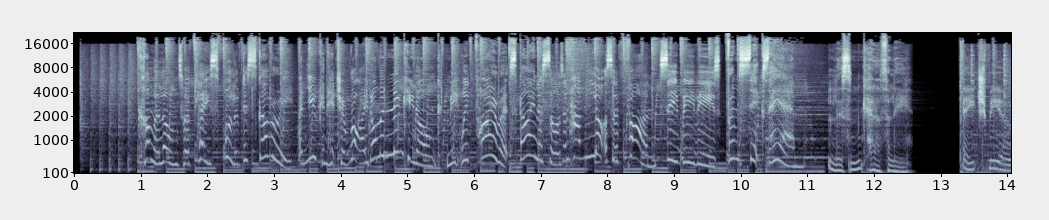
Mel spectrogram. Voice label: TV RADIO PROMO

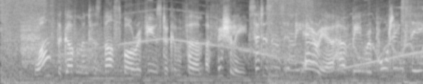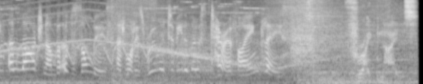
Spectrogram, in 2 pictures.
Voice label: UK; THORPE PARK

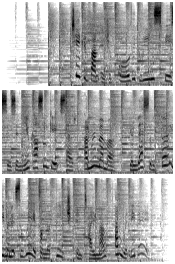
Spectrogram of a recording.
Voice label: NEWCASTLE

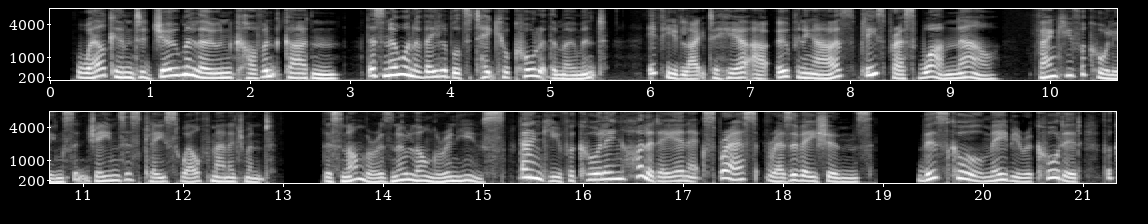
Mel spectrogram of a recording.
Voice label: ON HOLD IVR

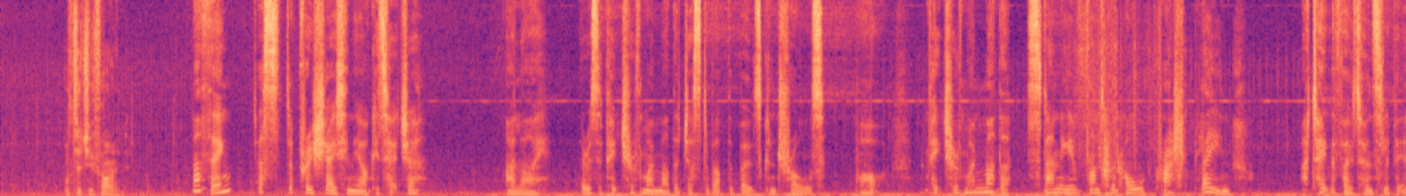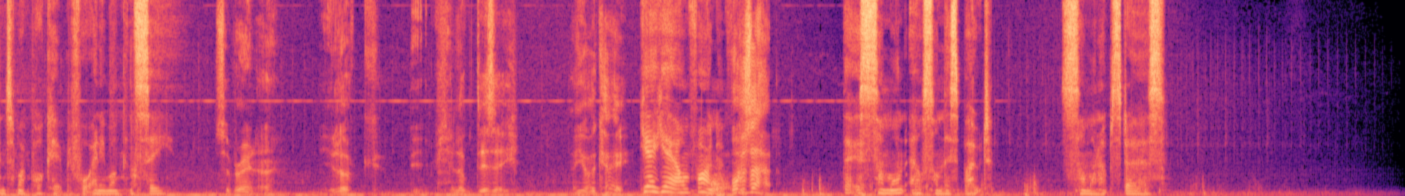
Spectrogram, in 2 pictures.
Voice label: DRAMA NARRATOR WITH INTERNAL MONLOGUE

